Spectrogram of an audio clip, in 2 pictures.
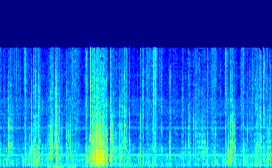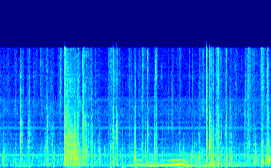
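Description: Cat litter scraped and rustled in a litter box, gritty scratching with louder scrapes about two seconds and about seven seconds in. Near the end a Turkish Van kitten mews, a short cry that rises and falls in pitch.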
